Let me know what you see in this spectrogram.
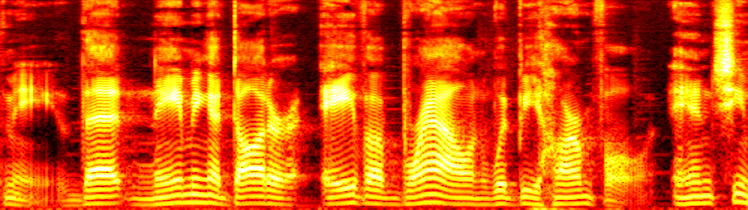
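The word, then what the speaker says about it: Eva Braun: Also, OP clarifies, I actually didn't know this, but apparently in German, Ava Braun's name, I thought it was pronounced Ava Braun, is pronounced Ava Brown.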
